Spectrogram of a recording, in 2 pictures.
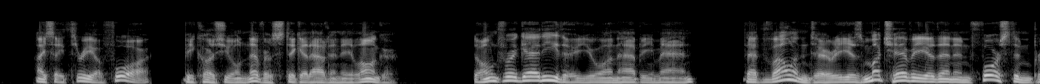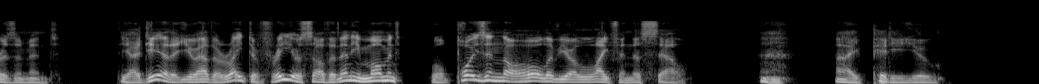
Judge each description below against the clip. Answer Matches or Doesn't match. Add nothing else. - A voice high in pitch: Doesn't match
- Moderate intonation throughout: Doesn't match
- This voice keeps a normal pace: Matches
